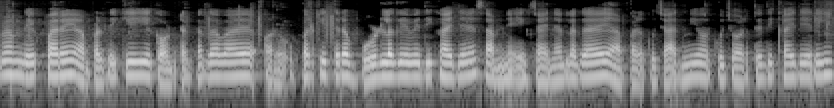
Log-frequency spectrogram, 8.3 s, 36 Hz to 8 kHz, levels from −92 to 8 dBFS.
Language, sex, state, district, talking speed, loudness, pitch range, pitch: Hindi, female, Uttar Pradesh, Budaun, 295 wpm, -17 LUFS, 160-180 Hz, 170 Hz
